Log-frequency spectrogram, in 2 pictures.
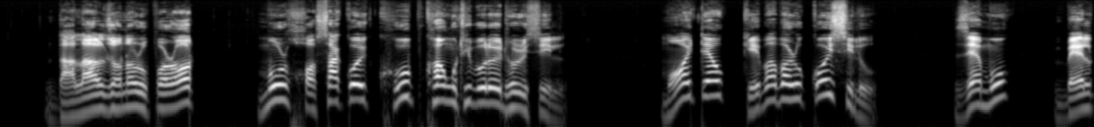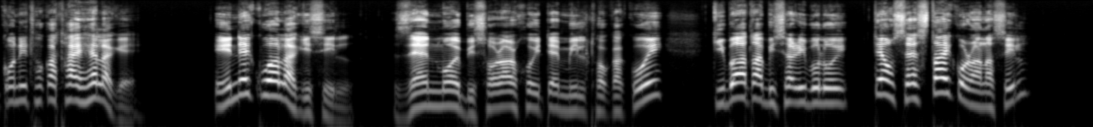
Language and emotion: Assamese, angry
